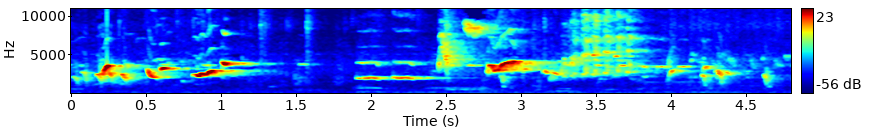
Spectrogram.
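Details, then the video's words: In an aviary, a black-capped bulbul gives quick liquid whistles and warbled notes, then a brief pause, then a longer run of sweeping, chattering phrases. "KICAU KUTILANG EMAS \ CUCAK EMAS GACOR"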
